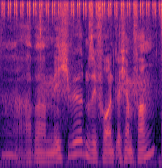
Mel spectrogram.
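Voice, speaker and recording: A man's voice: mid-range voice, sing-song, normal speed, gravelly, fairly bright tone, slight background noise. An actor playing a bold, inquisitive lawman in an Old West radio drama, persistent in his questioning. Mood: curious, challenging. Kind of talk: western radio drama acting.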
